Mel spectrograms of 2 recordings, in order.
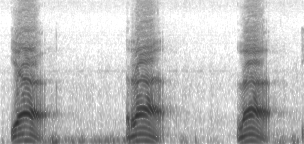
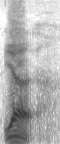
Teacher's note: Little touch or no touch, incomplete. The touch is not complete contact. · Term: Ishat Sprishtam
